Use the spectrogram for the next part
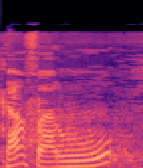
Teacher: ru-nya dibaca tafkhim tebal dan ru-nya dibaca dua harakat karena termasuk hukum mad tabi'i.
